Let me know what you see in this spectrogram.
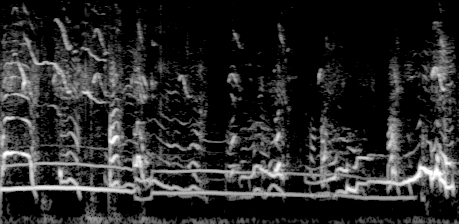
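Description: Wolf howling: one long howl that holds and then slowly sinks in pitch for about three and a half seconds, with shorter, higher wavering calls over it. A second rising howl starts near the end.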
